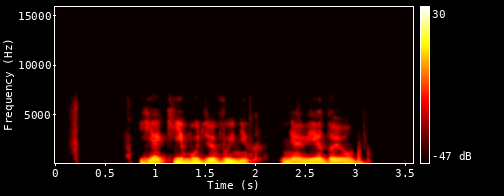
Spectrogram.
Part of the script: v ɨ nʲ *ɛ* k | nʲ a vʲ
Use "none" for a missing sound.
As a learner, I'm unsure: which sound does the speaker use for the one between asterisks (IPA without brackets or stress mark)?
i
